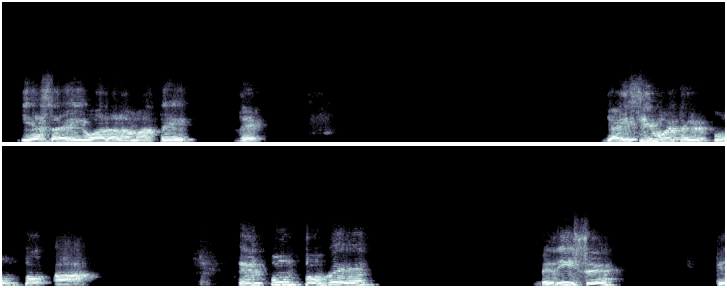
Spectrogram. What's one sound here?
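An older man speaks calmly and clearly into a close microphone, in short phrases with pauses.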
